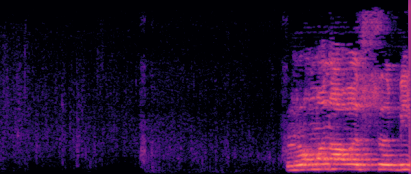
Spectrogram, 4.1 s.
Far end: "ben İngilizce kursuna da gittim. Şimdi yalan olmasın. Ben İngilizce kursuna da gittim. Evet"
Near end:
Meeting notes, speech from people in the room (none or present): present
